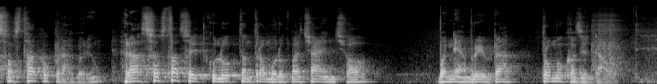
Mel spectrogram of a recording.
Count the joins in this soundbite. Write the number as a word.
one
